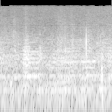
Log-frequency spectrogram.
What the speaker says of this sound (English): The hive looks really calm, really full of bees and lots of honey and no beetles.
